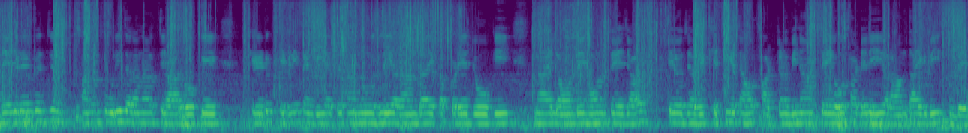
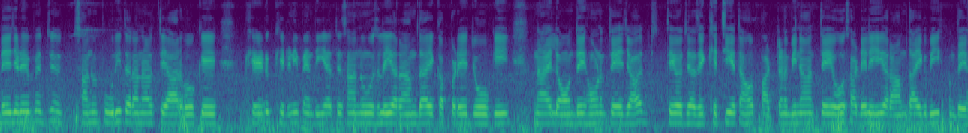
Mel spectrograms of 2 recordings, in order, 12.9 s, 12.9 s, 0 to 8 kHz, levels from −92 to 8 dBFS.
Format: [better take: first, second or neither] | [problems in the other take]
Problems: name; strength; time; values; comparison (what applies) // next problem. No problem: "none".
second | background sound (Crumpling, crinkling); 16 dB below the speech // room echo; dies away in 0.5 s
